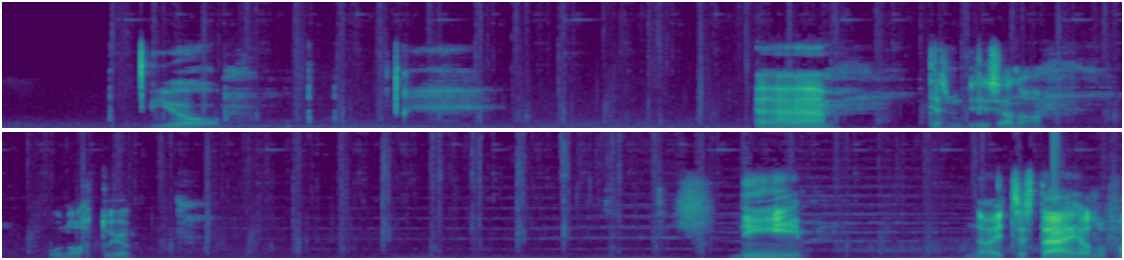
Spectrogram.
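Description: Footsteps crunch softly on grass and gravel.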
